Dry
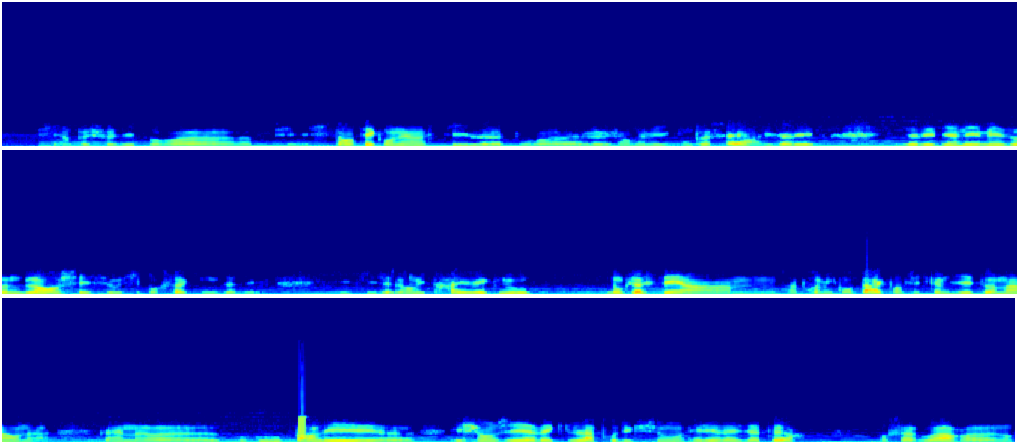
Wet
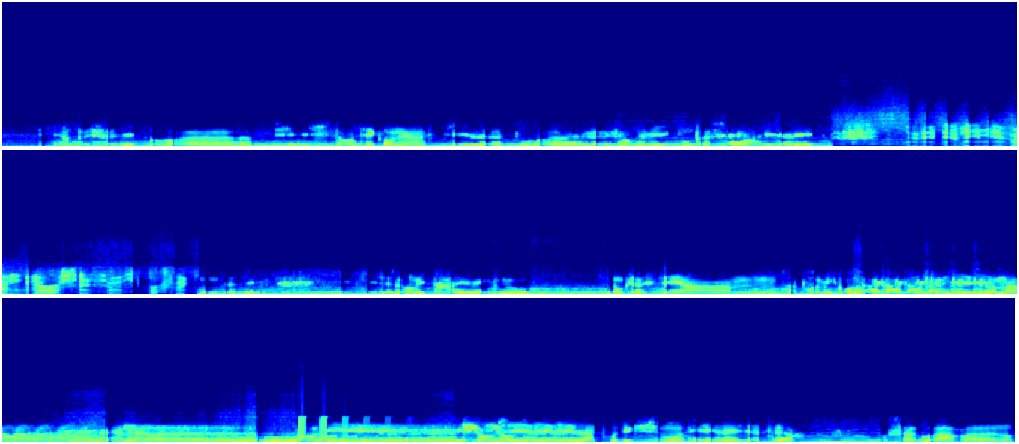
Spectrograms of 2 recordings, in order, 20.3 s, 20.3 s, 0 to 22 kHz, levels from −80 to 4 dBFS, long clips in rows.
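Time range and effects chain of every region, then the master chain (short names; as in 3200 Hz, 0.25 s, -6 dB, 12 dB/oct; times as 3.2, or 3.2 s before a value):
1.17–2.4 negative-ratio compressor -41 dBFS + air absorption 110 m
5.53–8.08 HPF 1100 Hz + resonant high shelf 2400 Hz +13 dB, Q 1.5 + ring modulator 300 Hz
9.89–10.75 bell 2800 Hz -8 dB 1.6 oct + sustainer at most 49 dB/s
12.4–17.49 bell 100 Hz -14.5 dB 1 oct + feedback echo 0.144 s, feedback 39%, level -5 dB + backwards sustainer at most 26 dB/s
whole clip: AGC gain up to 7.5 dB; auto swell 0.149 s; compressor 6:1, threshold -37 dBFS; gain +5 dB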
